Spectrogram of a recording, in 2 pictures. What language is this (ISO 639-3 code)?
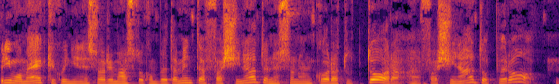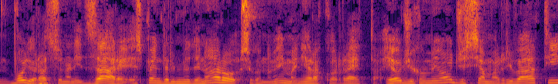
ita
